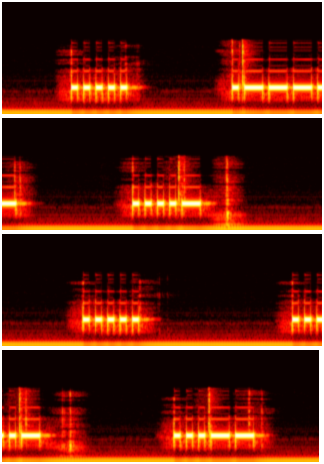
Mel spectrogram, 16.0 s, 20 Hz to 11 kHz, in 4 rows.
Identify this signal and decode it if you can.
Morse code, heard as a keyed tone, about 16 wpm, 700 Hz. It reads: 5 1 4 5 4 3
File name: Lecciones / CLASE Nº12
